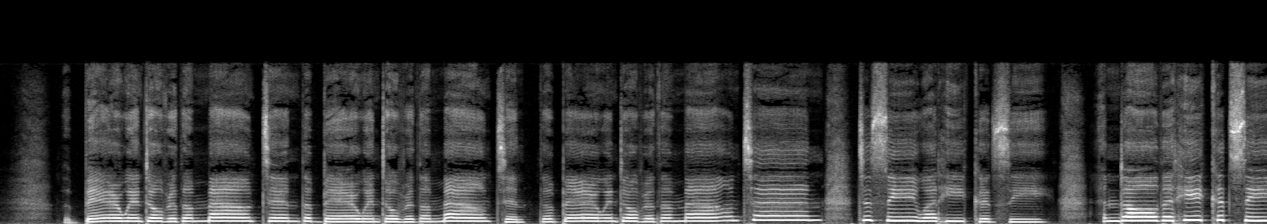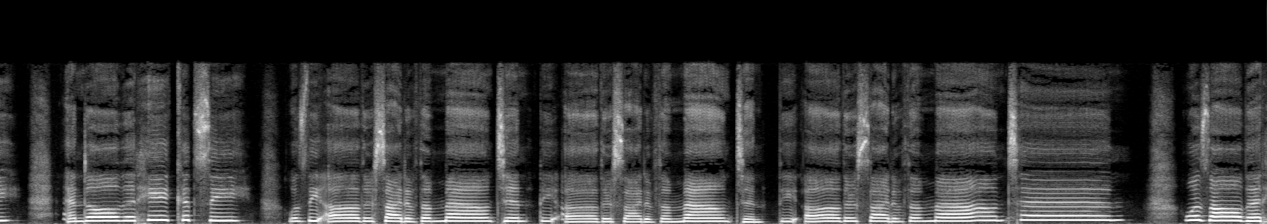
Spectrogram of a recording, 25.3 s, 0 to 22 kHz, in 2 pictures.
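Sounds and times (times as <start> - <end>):
woman singing in English: 0.6 - 25.3.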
